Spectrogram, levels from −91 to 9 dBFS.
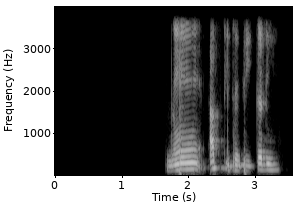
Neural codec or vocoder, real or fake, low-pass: codec, 16 kHz, 4 kbps, X-Codec, HuBERT features, trained on general audio; fake; 3.6 kHz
